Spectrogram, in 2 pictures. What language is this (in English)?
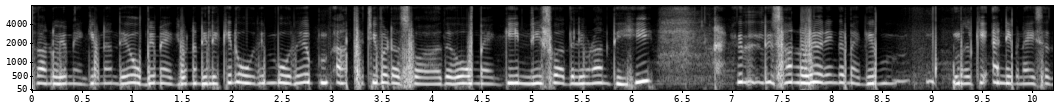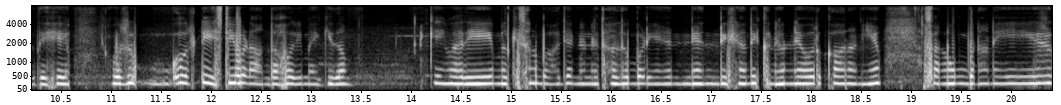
Dogri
